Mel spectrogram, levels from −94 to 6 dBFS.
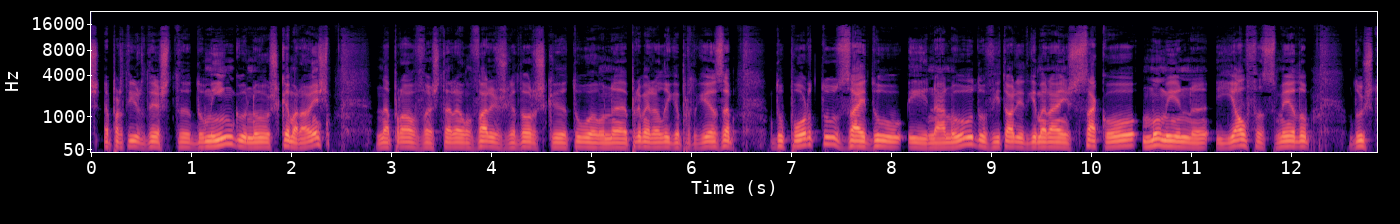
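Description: A brief harsh crackle cuts through a peak at 7.61 to 7.70 s, and a shorter, milder one follows at 11.49 to 11.51 s. Both are hard clipping: the signal ran about 4 dB, then about 2 dB, past what a stage could pass, so the peaks were sliced flat. Those squared-off tops add harmonics high up the spectrum, which is why the peaks sound gritty rather than simply loud.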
